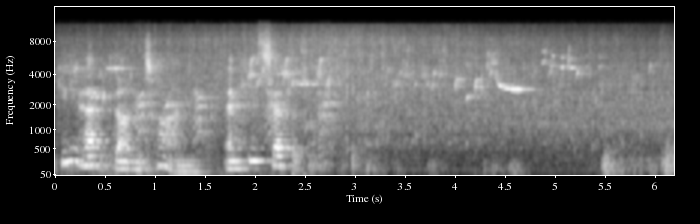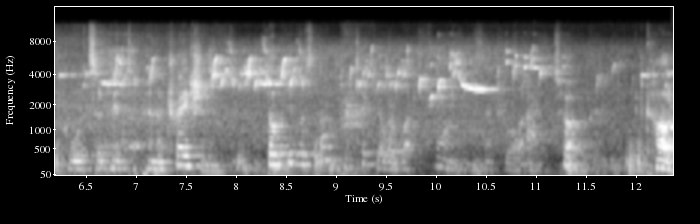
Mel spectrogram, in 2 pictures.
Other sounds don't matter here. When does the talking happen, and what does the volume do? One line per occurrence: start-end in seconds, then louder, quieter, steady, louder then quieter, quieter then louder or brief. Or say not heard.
0.1-2.7 brief
6.2-12.3 quieter then louder.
